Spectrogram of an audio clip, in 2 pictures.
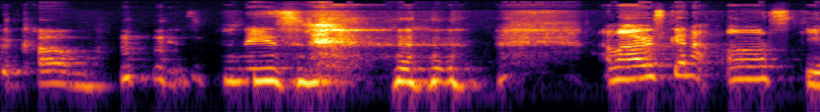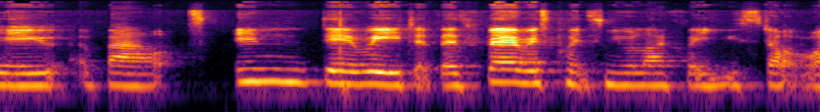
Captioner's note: laughs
